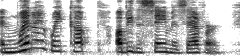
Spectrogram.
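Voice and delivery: ordinary delivery, nothing marked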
